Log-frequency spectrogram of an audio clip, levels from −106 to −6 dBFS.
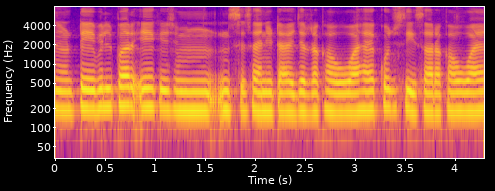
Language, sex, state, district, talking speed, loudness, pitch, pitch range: Hindi, female, Himachal Pradesh, Shimla, 170 wpm, -15 LUFS, 185 Hz, 180-195 Hz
